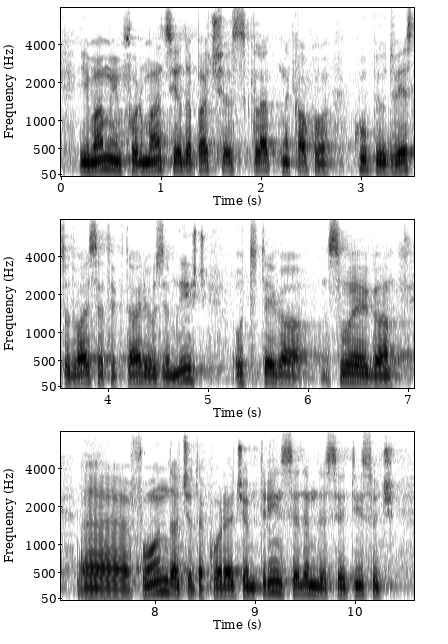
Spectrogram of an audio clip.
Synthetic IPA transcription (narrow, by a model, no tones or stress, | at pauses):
imaminfɔɾmaːt̪sijɔd̪apat͡ʃsklat̪nɛkaːkɔ | kuːpiwd̪ʋeːst̪ɔd̪ʋajsɛt̪xɛkt̪aːɾjɛwzɛmliʃt͡ʃ | ɔt̪ːeːɡasʋɔːjɛɡa | fond̪at͡ʃɛt̪akoːɾɛːt͡ʃɛmt̪ɾiːinseːd̪əmd̪ɛset̪ːiːsɔt͡ʃ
